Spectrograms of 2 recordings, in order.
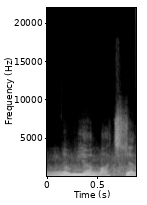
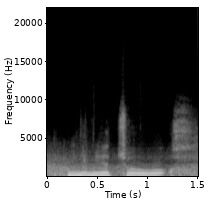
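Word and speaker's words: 二宮町: Về mặt đơn vị hành chính, tôi đã rời khỏi thị trấn Ōiso và đến Ninomiya, Ninomiya thì không phải đọc là "Ninomiya-machi" mà là "Ninomiya-chō" nhỉ.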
